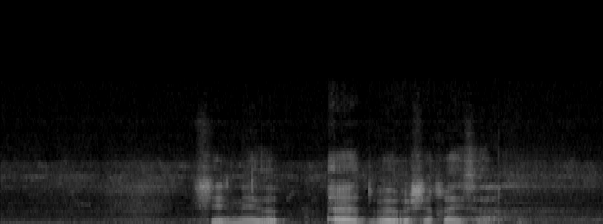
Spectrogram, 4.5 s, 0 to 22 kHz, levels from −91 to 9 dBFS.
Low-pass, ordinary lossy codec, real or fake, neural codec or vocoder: 14.4 kHz; none; fake; vocoder, 44.1 kHz, 128 mel bands, Pupu-Vocoder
